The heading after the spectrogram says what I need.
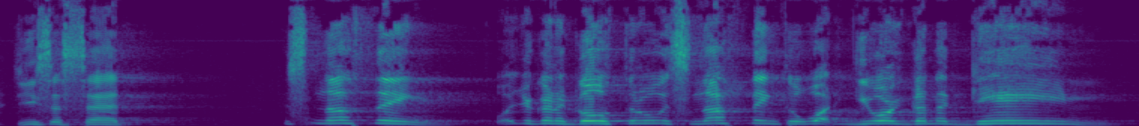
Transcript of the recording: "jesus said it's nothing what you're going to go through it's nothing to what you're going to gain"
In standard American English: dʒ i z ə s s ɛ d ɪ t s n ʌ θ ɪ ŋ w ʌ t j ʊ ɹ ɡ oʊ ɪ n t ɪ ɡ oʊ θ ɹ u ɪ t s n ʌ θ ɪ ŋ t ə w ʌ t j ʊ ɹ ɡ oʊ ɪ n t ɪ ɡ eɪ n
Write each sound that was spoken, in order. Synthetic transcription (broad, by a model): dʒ i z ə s s ɛ d ɪ t s n ʌ θ ɪ ŋ w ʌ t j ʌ ɹ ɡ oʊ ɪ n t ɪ ɡ oʊ θ ɹ u ɪ t s n ʌ θ ɪ ŋ t ə w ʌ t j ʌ ɹ ɡ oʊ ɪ n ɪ ɡ eɪ n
